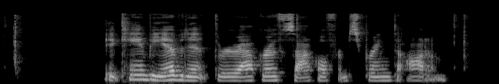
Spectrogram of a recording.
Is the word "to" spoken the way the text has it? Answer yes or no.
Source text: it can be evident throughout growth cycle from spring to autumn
yes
